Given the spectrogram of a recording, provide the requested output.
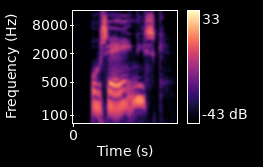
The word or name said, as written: oceanisk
